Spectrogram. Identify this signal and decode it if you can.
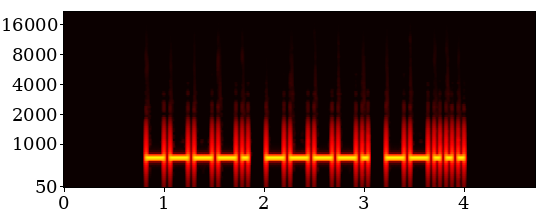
Morse code, heard as a keyed tone, about 20 wpm, 700 Hz. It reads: 997
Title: Numbers - 3-Digit 20wpm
